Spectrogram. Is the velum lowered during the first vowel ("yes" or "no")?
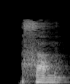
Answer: no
